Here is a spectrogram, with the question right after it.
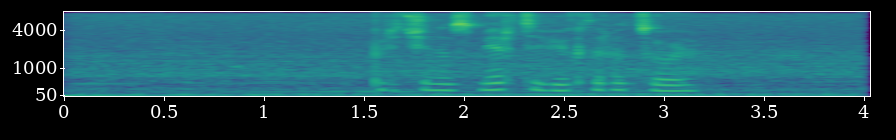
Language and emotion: Russian, neutral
